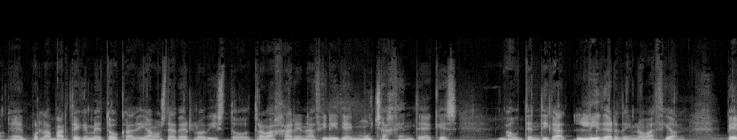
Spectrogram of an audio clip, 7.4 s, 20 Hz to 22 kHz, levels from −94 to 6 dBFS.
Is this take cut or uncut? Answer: uncut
